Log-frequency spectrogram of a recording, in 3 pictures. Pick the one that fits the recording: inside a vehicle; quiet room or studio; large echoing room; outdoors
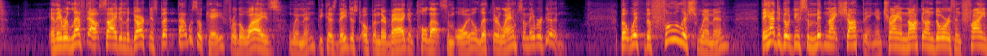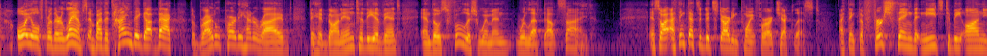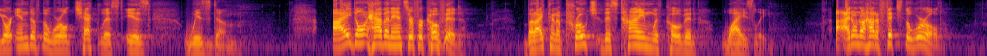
large echoing room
